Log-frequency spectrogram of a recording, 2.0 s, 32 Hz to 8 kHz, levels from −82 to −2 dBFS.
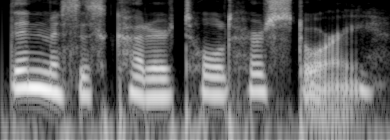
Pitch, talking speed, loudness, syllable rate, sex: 210 Hz, 185 wpm, -18 LUFS, 4.5 syllables/s, female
